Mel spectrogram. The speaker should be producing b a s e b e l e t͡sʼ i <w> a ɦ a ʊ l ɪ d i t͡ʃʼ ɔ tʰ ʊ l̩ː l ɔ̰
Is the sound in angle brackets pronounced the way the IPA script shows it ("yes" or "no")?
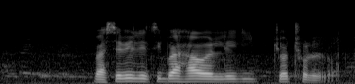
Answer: no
